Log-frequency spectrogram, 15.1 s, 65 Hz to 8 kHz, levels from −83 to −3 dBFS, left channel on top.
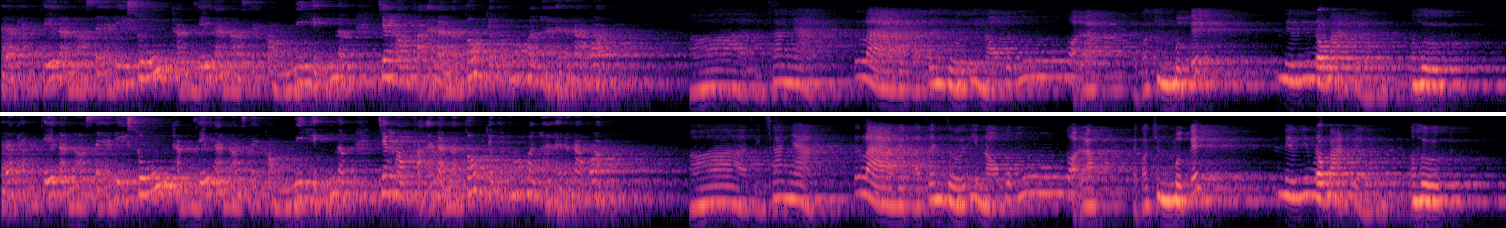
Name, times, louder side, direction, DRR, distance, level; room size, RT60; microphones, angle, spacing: voice 1, 0.0-6.0 13.1-13.3, right 1 dB, 20° right, -4 dB, 2.2 m, -32 dB
voice 2, 6.9-8.1 8.5-11.0 11.4-12.1 12.7-14.5, right 2 dB, 55° right, 2 dB, 0.8 m, -32 dB
20.5 x 11.0 x 4.0 m, 2.7 s
head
